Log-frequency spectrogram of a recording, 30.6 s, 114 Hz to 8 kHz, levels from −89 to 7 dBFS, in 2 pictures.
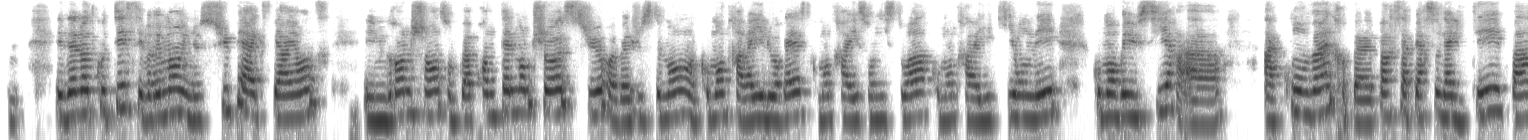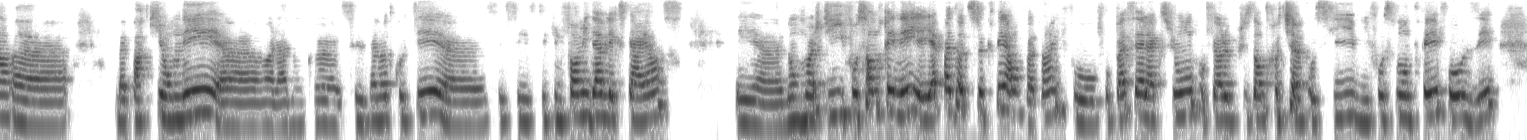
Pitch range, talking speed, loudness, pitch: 205-245 Hz, 200 wpm, -22 LUFS, 225 Hz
